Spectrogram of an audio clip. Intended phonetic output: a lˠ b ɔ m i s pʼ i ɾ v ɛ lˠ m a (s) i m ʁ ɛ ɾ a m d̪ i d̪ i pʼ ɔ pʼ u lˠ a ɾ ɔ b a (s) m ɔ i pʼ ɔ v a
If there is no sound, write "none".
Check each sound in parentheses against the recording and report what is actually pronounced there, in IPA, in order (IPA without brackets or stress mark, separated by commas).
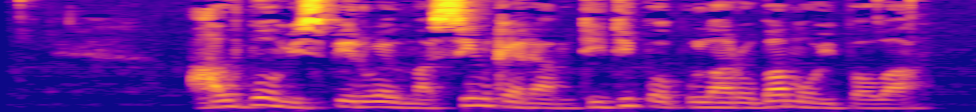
s, none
